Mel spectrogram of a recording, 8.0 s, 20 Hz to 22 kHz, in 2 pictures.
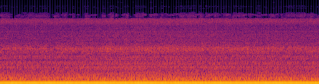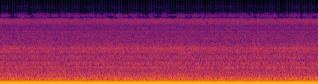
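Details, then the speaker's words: Honda S2000 after exhaust manifold gasket and flange repair and cleared codes, before warm-up: steady even low idle rumble with no puffing or ticking from the manifold; exhaust leak gone, idle smoother and normal. "certainly sounds a bit smoother already there's no more exhaust leak"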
